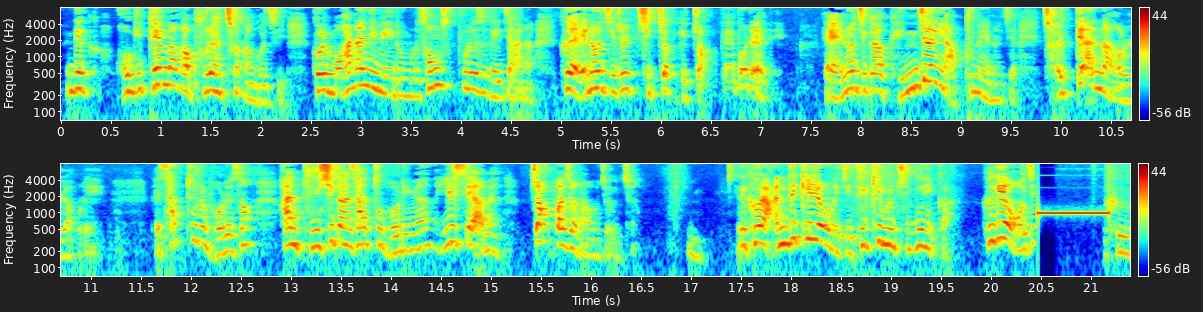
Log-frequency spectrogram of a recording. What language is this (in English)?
Korean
